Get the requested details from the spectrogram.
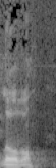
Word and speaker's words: Louisville: That's how you say it, Louisville.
